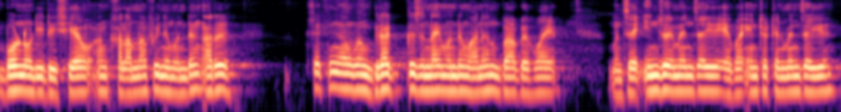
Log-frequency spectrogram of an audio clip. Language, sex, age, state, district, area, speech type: Bodo, male, 18-30, Assam, Kokrajhar, urban, spontaneous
